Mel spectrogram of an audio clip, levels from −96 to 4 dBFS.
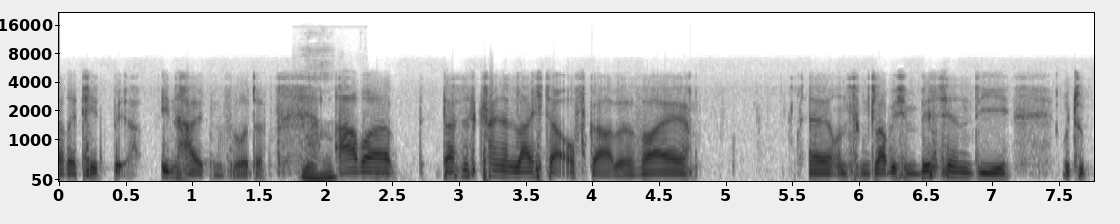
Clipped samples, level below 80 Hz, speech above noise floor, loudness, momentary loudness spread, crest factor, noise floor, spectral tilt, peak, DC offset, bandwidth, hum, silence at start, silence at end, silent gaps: under 0.1%; -52 dBFS; 34 dB; -18 LUFS; 7 LU; 14 dB; -52 dBFS; -8.5 dB/octave; -4 dBFS; under 0.1%; 6.6 kHz; none; 0 s; 0.05 s; none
